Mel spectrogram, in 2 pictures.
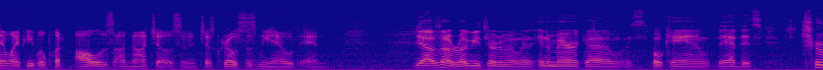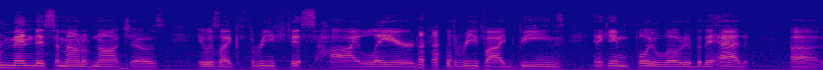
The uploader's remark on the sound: I am sitting at a park bench.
